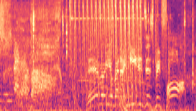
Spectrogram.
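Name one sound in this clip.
A gun fires a burst of shots.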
